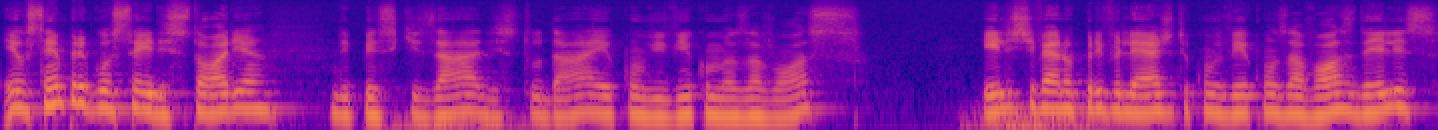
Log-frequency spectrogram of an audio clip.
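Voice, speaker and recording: A man talks at a fairly quick pace in an ordinary speaking voice, pitched fairly high with fairly even intonation. The recording is very clean, with a silent background. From Brazil, Rio Grande do Sul interior. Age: 20s. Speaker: rural heritage project founder. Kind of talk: interview.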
